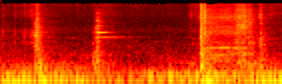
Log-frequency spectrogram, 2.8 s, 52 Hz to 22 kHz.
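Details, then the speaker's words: 1989 GMC truck with the rear end shot and the front passenger drive shaft broken: engine idles while sharp metallic clinks and clatters sound when shifting into park; cause unknown, possibly the broken drive shaft. "you hear it plenty clinking clattering so I don't know if you're something broken or could it even be the front broken drive shaft"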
